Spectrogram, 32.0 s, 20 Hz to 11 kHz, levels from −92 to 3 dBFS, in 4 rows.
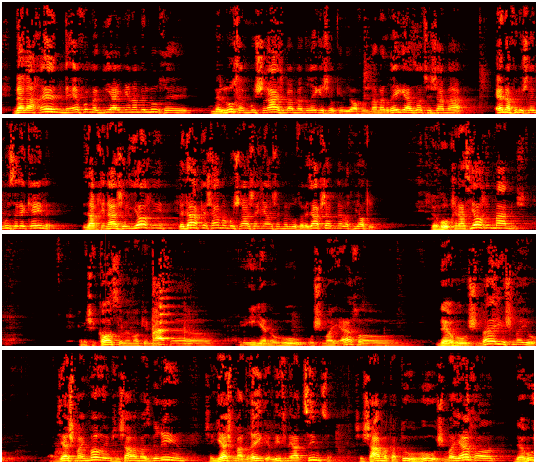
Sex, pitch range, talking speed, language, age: male, 135-210 Hz, 120 wpm, Hebrew, 50-69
